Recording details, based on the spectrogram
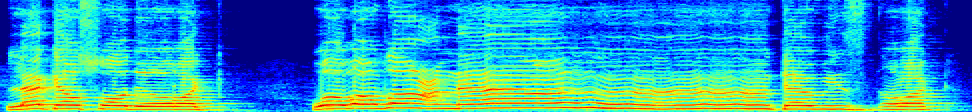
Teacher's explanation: را کو پر پڑھیں گے، آخر میں کاف ہے، اس کاف کی آواز نکال کے پڑھیں گے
